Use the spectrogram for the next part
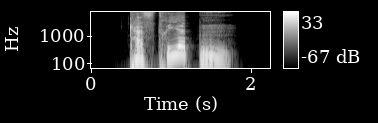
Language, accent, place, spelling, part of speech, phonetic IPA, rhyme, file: German, Germany, Berlin, kastrierten, verb / adjective, [kasˈtʁiːɐ̯tn̩], -iːɐ̯tn̩, De-kastrierten.ogg
- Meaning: inflection of kastrieren: 1. first/third-person plural preterite 2. first/third-person plural subjunctive II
